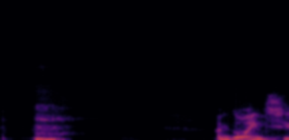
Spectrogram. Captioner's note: clears throat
